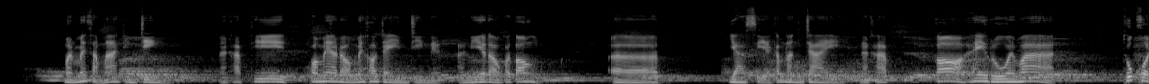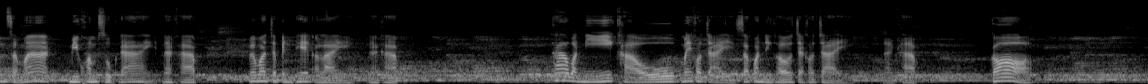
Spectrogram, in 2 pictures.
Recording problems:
voice in the background; loud; throughout; 8 dB below the speech

